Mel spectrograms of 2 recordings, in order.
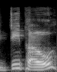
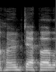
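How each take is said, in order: First: "Depot" as DEE-po, rising; American pronunciation. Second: Said in the usual way. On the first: Shown as a demonstration. Host corrects himself to the American way, "Depot" as DEE-po. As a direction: say "Depot" with a long ee, American-style. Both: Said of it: "or as Americans say".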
